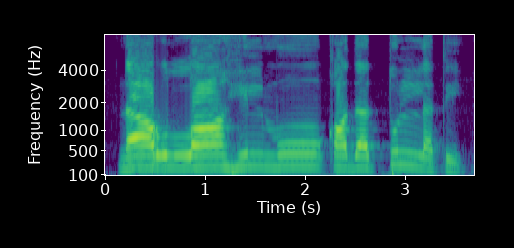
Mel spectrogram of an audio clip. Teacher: تا لام سے مل جائے گا، یہ حمزہ یعنی کہ الف یہ نہیں پڑھا جائے گا ، نہ حمزہ پڑھا جائے گا نہ الف پڑھا جائے گا،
